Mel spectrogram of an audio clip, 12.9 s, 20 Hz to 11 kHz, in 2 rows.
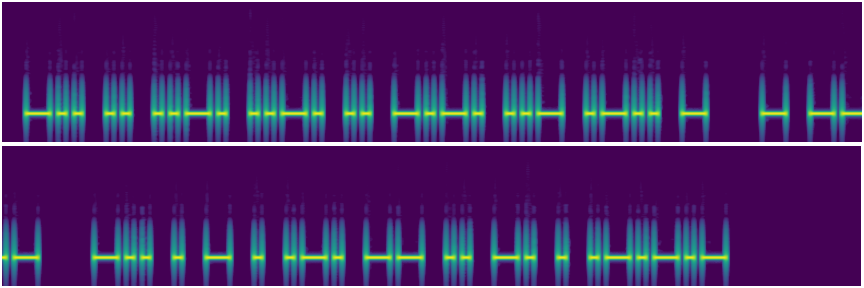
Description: Morse code, heard as a keyed tone, about 20 wpm, 700 Hz. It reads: DIFFICULT TO DETERMINE.
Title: Sentences from Top 1500 Words 20wpm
